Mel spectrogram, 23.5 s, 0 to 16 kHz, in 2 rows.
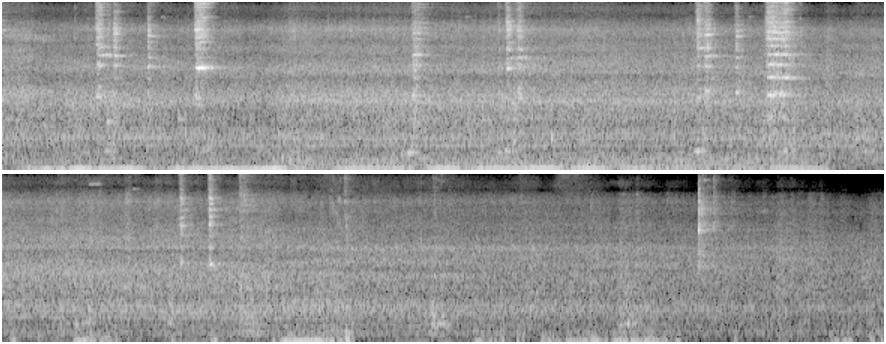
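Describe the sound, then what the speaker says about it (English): A Class 185 diesel train pulls out of Manchester Piccadilly, its low engine rumble and rolling wheels steady at first, then thinning out with scattered clicks and squeals as it moves off. "The Class 185 on its way back out again to Staley Bridge"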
